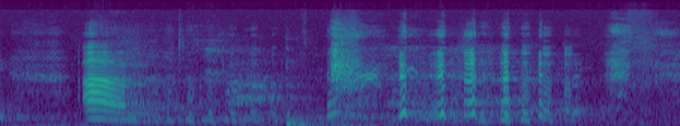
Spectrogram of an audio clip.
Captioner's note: chuckling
